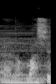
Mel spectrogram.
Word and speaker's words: 猿: ます柱になります漢字でね猿って書いてねマシだって読むんですけどはい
